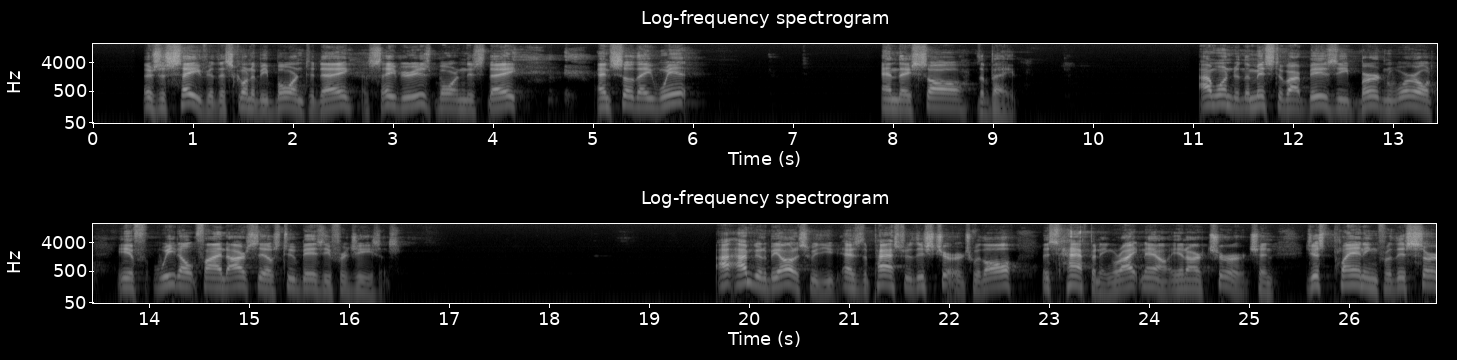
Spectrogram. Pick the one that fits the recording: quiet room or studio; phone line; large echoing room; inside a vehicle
large echoing room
